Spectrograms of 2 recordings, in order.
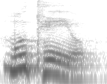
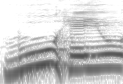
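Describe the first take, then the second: First: The first syllable's final consonant is clearly sounded. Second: The first syllable's final consonant is dropped. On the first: The speaker calls it right. "আ সেউতের উচ্চারণটা করতে হবে" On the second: The speaker calls it wrong. "একটানে যদি বলেন মু হেইও, এ- এইভাবে হবে না"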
